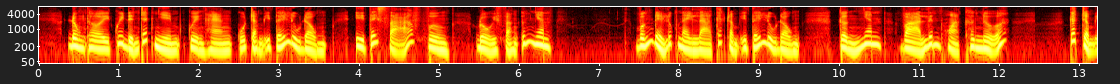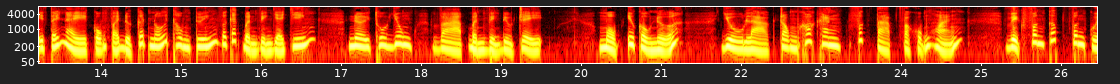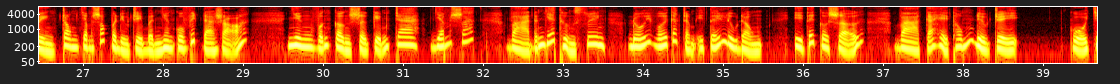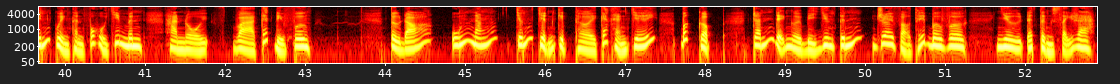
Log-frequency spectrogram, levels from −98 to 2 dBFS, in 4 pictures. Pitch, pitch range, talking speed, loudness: 180 Hz, 145-225 Hz, 195 wpm, -17 LUFS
